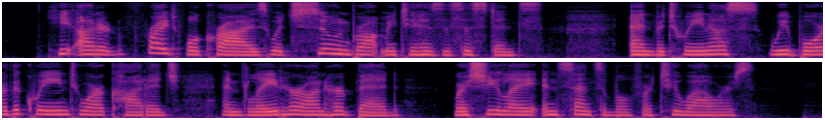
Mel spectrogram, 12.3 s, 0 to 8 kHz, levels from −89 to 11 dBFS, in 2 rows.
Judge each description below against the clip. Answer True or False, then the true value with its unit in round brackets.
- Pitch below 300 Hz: True (185 Hz)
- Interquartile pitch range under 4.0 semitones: True (2.8 semitones)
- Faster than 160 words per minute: True (170 wpm)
